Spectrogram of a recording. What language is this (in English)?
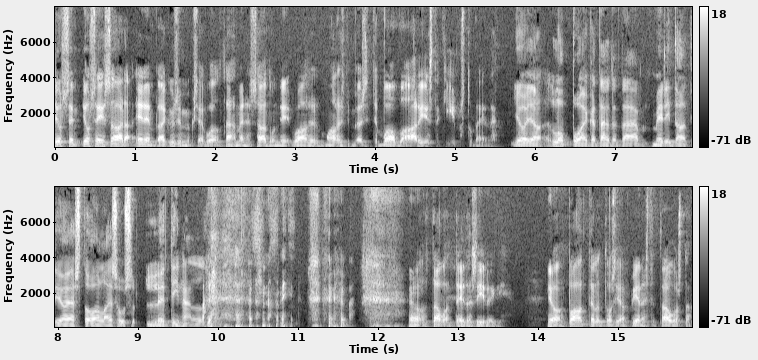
Finnish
